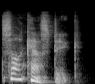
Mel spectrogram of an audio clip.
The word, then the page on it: sarcastic: British English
